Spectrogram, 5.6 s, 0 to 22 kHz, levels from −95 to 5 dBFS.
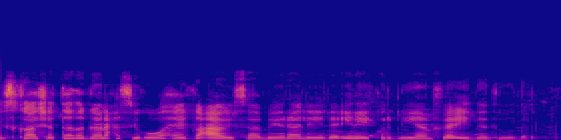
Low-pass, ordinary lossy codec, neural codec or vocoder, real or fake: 10.8 kHz; none; none; real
